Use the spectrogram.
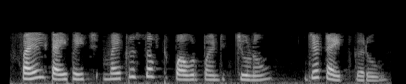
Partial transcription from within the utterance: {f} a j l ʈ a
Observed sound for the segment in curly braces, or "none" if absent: f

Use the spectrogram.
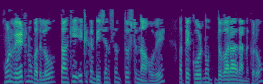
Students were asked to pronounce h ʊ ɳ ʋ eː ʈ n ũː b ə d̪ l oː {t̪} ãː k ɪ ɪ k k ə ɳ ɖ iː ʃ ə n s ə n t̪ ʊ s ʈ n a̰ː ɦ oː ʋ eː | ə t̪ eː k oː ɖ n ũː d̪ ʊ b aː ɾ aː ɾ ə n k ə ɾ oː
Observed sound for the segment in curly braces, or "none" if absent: t̪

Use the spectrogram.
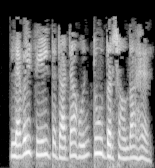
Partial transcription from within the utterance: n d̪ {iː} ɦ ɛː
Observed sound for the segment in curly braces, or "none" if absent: aː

